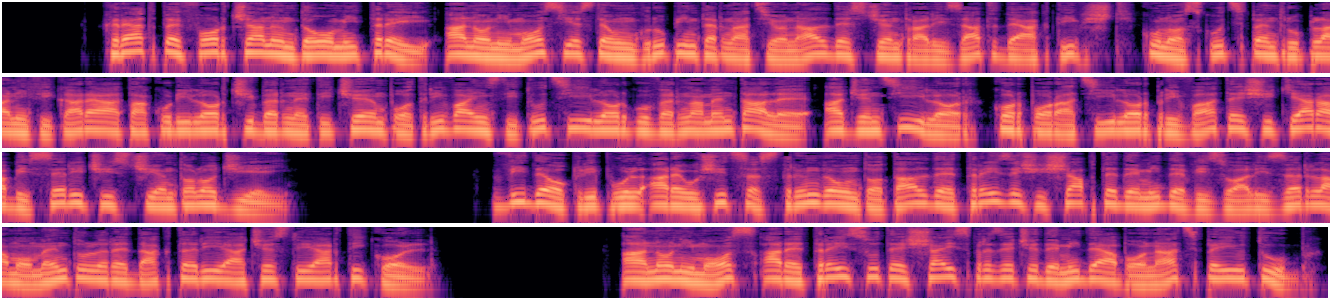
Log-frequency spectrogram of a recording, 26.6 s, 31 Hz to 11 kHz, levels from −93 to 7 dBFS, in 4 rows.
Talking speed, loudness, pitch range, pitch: 120 wpm, -18 LUFS, 120-150 Hz, 135 Hz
